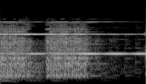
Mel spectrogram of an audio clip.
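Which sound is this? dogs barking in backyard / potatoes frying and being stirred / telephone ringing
telephone ringing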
